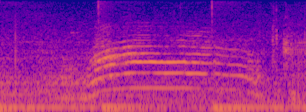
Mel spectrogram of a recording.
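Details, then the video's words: Male domestic cat kept inside while a raccoon mother eats outside, meowing loudly to go out; one long, drawn-out meow rising then falling, with faint background music. "Solo cat is being as loud and as obnoxious as he can"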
